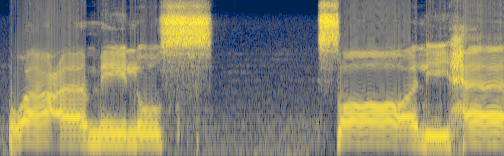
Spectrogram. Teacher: আইন হরফকে হলকের মধ্যখান থেকে উচ্চারণ করব।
